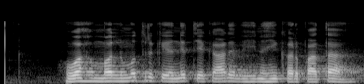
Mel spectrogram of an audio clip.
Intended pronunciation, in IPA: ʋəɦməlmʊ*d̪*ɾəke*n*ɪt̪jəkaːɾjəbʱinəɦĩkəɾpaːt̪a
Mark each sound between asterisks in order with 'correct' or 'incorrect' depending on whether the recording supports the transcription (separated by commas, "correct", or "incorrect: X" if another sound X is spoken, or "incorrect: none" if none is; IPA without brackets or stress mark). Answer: incorrect: t̪, correct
